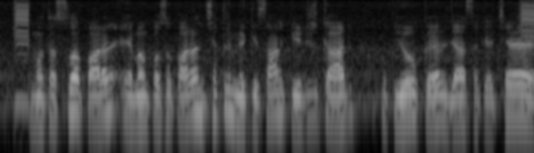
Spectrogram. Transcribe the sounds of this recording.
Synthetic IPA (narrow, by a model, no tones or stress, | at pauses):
mət̪əsʋapaːləneːbəmpəsupaːlənkt͡ʃʰeːt̪ɾəmẽkɪsaːnkɾiʈiʈkaːɾɖ | upjoːɡ̚kəɾəld͡ʒasəkɛt͡ʃʰɛ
